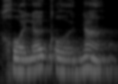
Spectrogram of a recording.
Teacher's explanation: خلقنا، خوا حرف مخفم، اس کو موٹا پڑھیں گے، قاف کے اوپر جزم ہے اور لام کی فتحہ کو ہم پھر قاف کے ساتھ ملائیں گے، اور قاف حرف جزم ہے اور حرف قلقلہ ہے اس لیے ہم نے قاف کو ہلانا ہے تھوڑا سا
